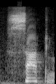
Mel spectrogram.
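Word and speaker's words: subtle: আলাদা আপনারা জানেন এর উচ্চারণ ওয়েডনেসডে না এর উচ্চারণ হচ্ছে ওয়েনসডে ওয়েনসডে মানে কি বুধবার বুধবার সাটল এটাও কিন্তু আরেকটি সান শব্দ এখানে বি এর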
